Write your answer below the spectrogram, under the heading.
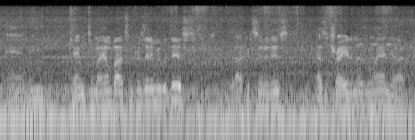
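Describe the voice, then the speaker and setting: Loud background noise fills the clip. Through it, a man talks at a moderate pace. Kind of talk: casual vlog chat. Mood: pleased about trade. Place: street. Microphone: phone near.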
